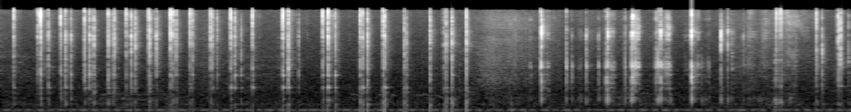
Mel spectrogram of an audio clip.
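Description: A medium clear plastic bottle, full of orange shower gel and topped with a white cap, is tapped with long painted nails. Quick, bright, dry clicks come in rapid, uneven bursts over a steady low hum, with a brief lull partway through before the tapping resumes.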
